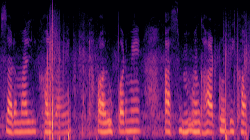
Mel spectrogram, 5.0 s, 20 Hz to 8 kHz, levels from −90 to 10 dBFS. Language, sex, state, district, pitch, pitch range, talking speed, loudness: Bhojpuri, female, Bihar, Gopalganj, 205 Hz, 200-215 Hz, 120 wpm, -19 LUFS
